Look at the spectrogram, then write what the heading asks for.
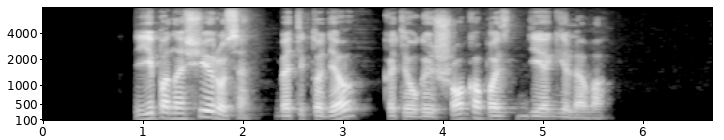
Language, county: Lithuanian, Kaunas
